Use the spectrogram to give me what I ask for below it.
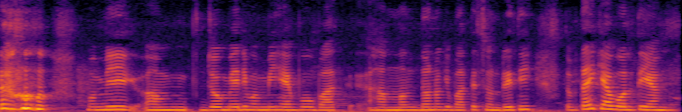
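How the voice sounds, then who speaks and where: A woman's voice: mid-range voice, fairly even intonation, a little slow. A woman vlogging about her day at home, talking chattily to her viewers and coaxing her small child. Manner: chatty, addresses viewers directly; coaxing, playful when talking to her toddler. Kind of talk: casual daily home vlog narration. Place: family home.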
